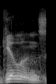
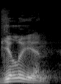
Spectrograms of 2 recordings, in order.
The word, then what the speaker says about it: Gillan: whoever and I pronounced I mispronounced Ian gillan's name I can't remember I think I said Gillian and I made of mine scoffed and said ah you don't know anything it's Gillan Gillan and know and that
